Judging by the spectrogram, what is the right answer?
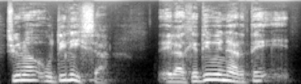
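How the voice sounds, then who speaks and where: A man with a Rioplatense accent explaining poetry and translation in a measured talk-show conversation, often restarting his phrases. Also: fairly high pitch, animated, dark tone. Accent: Rioplatense Spanish. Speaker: literature professor on a TV talk show.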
